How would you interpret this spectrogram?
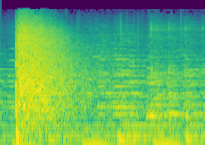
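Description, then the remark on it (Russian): A single loud shotgun blast cracks out sharply, then fades slowly into a long, low rumbling tail with a faint hum underneath and no voices. “А ну-ка я сейчас как бабахну в черти из ружьишка.”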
